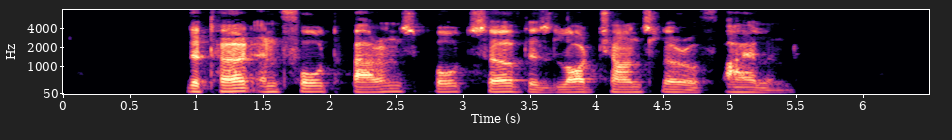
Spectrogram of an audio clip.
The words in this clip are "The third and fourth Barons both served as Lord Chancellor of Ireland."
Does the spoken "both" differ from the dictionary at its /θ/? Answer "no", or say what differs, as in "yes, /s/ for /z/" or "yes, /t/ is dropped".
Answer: yes, /t/ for /θ/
